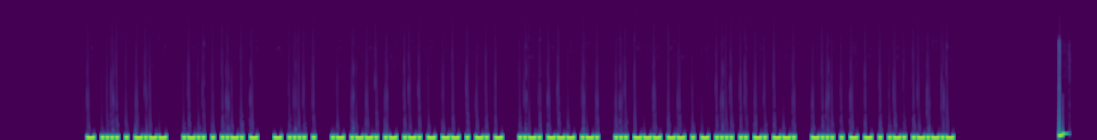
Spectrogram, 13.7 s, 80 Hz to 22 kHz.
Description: Morse code, heard as a keyed tone, about 40 wpm, 700 Hz. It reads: THEY LEFT THE APARTMENT FOR SOMETHING BETTER.
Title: Sentences from Top 1000 Words - Review Part 6 - 40wpm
